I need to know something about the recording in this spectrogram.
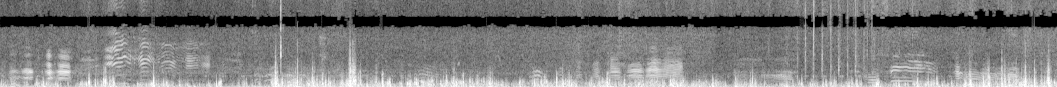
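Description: A man speaks to a dog outdoors.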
